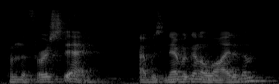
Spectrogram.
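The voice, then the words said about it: Emotional, strained voice. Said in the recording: “I'm getting emotional, I apologize ... I'm emotional”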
